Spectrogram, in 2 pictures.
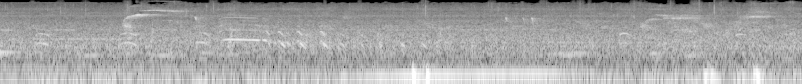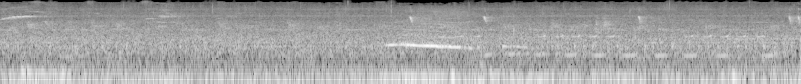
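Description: Assorted bird chirps and whistles, scattered and unhurried, over a steady background hiss. A falling whistle comes about twelve seconds in, followed by a run of soft repeated notes. A few low thumps sound around four and seven seconds in.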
